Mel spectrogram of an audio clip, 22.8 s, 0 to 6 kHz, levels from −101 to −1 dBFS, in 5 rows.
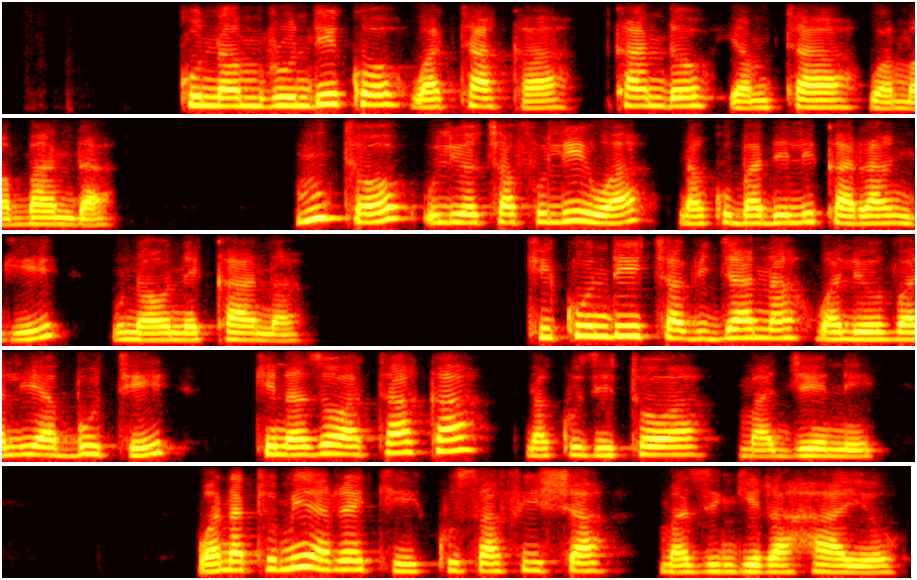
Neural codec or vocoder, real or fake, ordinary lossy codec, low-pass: none; real; Opus, 16 kbps; 5.4 kHz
